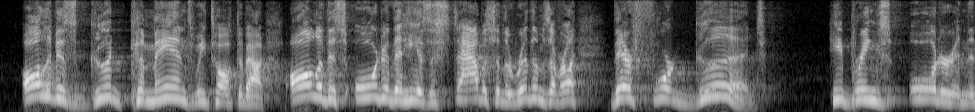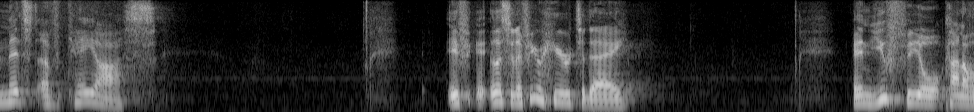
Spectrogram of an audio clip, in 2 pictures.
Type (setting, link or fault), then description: setting, large echoing room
